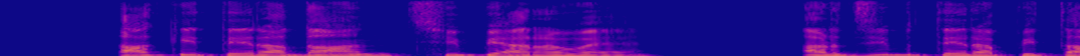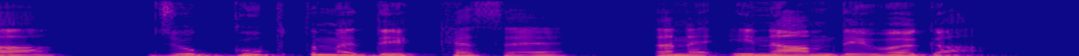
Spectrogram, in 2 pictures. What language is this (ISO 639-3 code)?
bgc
